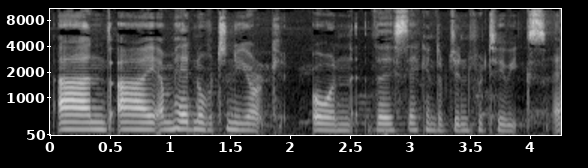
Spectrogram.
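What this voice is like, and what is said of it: British accent. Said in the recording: “I'm from across the water, obviously. You can tell from the accent.”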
